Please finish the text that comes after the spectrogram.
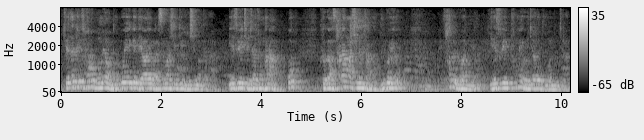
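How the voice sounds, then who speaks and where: A man's voice: a little high, a little fast, mellow, muffled recording, a little hiss or hum. A male pastor preaching a sermon in a church, emphatic and colloquial, often firing questions at the congregation. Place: church sanctuary. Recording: very echoey hall, mic far off.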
